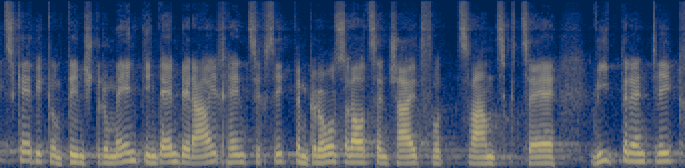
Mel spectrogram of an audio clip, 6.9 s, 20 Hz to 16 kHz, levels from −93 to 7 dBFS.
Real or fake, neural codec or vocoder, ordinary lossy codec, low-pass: fake; codec, 44.1 kHz, 2.6 kbps, SNAC; Opus, 24 kbps; 14.4 kHz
